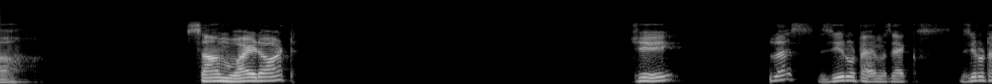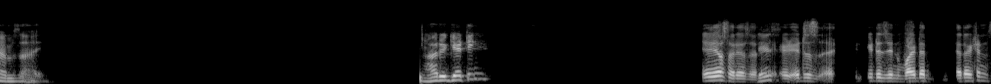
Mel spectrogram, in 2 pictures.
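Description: A young man speaks calmly through an online call, explaining in short bursts with pauses.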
